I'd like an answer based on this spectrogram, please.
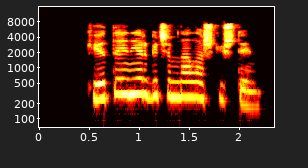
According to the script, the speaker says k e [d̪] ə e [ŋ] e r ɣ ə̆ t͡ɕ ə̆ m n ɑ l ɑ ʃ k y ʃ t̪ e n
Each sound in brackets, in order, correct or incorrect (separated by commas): incorrect, incorrect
